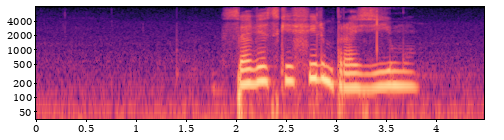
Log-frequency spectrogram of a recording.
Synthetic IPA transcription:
sɔvetskʲifilʲmpraziːmu

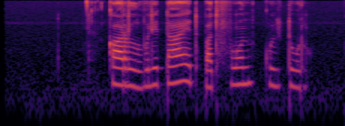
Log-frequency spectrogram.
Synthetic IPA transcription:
karlˠvɨlʲɪt̪ajɪt̪pɐt̪fonkʊlʲt̪ur

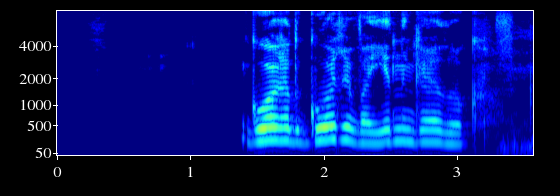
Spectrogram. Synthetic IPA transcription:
ɡoɾəd̪ɡoɾʲɪvɐjenːɨjɡəɾad̪ok

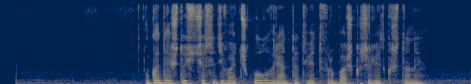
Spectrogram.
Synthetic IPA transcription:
ʊɡɐd̪ajʂt̪osʲɪ̥t͡ɕasɐdʲɪvajt̪ʂkolˠʊvəɾʲɪant̪ɨɐt̪vʲet̪ə̥vrba̰ʂkəʐɨlʲejt̪kə̥ʂt̪ɐnɨ

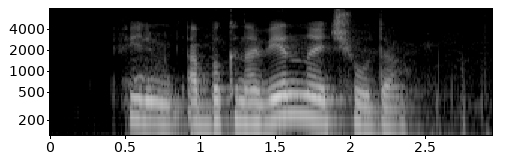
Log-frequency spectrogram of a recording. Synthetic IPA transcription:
fʲilʲmɐbɨknɐvʲenːəjət͡ɕud̪ə

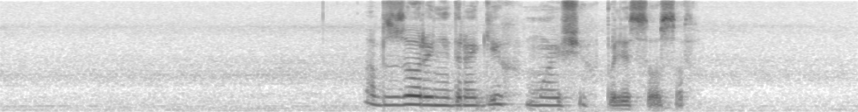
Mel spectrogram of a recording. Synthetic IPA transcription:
ɐbzoɾɨnʲɪd̪əɾɐɡʲixmojʊɕːɪxpəlʲɪso̰sə̰f

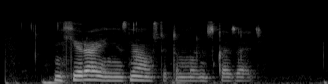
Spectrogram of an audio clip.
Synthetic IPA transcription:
nʲɪxʲɪɾajanʲɪznɑlˠʂt̪oɛt̪əmːo̞ʐnəskɐzatʲ

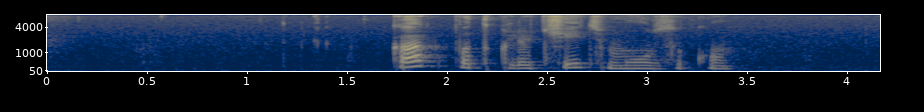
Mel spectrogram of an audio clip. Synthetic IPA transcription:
kak̚pɔt̪klʲʊt͡ʃɪtʲmuzɨkʊ

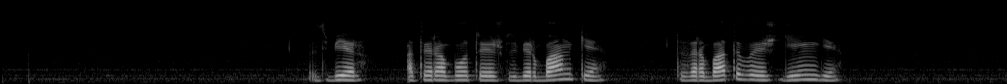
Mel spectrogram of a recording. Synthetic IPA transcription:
zbʲer | at̪ɨɾabot̪əjɪʂvzʲbʲerbankʲe | t̪ɨzɐɾabat̪ɨvəjɪʂdʲeŋʲɡʲɪ

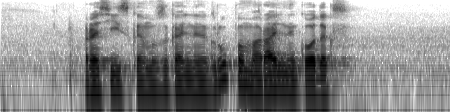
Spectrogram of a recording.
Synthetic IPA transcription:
rɐsʲijskəjəmʊzɨkalʲnəjəɡɾupːəmɐɾalʲnɨjkod̪əks

